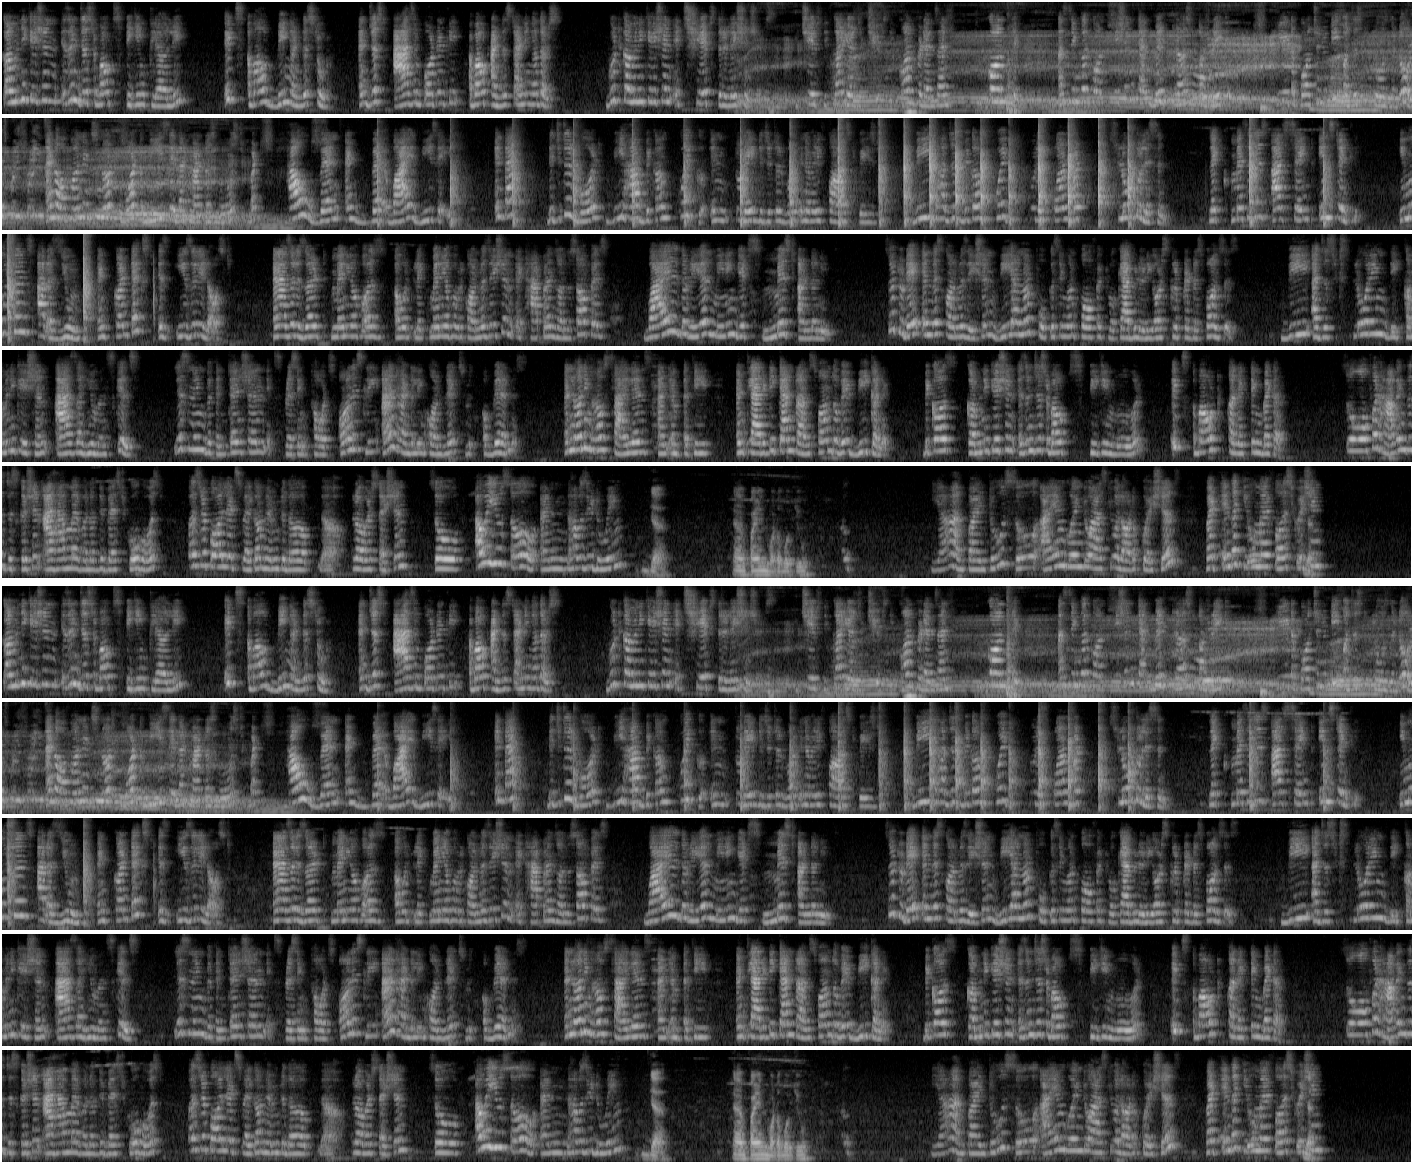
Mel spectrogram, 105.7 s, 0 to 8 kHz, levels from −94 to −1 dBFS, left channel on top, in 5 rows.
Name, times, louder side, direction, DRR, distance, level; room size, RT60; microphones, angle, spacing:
voice 1, 0.0-2.8 3.3-4.9 5.4-8.3 9.1-11.6 12.0-14.3 14.8-15.3 15.8-18.5 19.1-21.3 21.8-25.0 25.4-27.9 28.5-28.9 29.3-34.3 34.8-36.3 36.6-37.4 37.8-38.7 39.3-41.5 42.1-45.6 46.4-51.4 51.9-54.7 55.6-60.8 61.5-65.5 66.0-71.2 71.9-74.0 74.5-76.8 77.3-80.6 81.0-82.7 83.6-87.0 87.4-90.7 91.1-93.9 97.2-97.3 98.5-102.3 102.7-104.4, left 1 dB, 5° right, 1.7 m, -36 dB
sound 1, 11.0-25.9, left 1 dB, 55° left, 0.7 m, -40 dB
sound 2, 26.8-26.9 27.9-28.1 28.8-29.0 29.7-29.9 30.6-30.8 31.4-31.6 32.2-32.5 33.0-33.2 33.7-33.9 34.3-38.3 39.9-40.1 41.0-41.2 42.4-42.6 43.5-43.7 44.6-44.7, left 7 dB, 35° left, 0.3 m, -34 dB
voice 2, 94.2-94.6 95.5-96.7 104.1-104.3, right 4 dB, 90° right, 0.5 m, -36 dB
4.3 x 2.3 x 2.7 m
head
